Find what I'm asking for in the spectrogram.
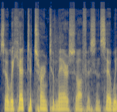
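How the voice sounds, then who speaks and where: This man speaks at a moderate pace with a Russian accent and a monotone, flat intonation. The sound is dry and close with no echo, on a very clean recording with a silent background. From Ukraine. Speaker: pastor. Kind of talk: panel discussion. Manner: halting.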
